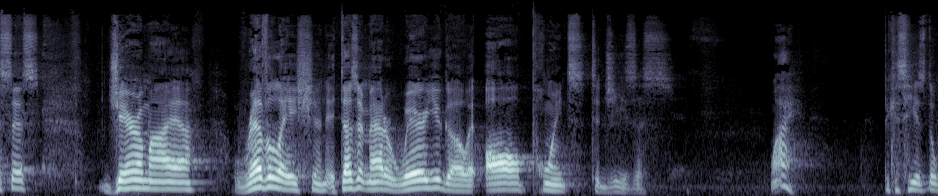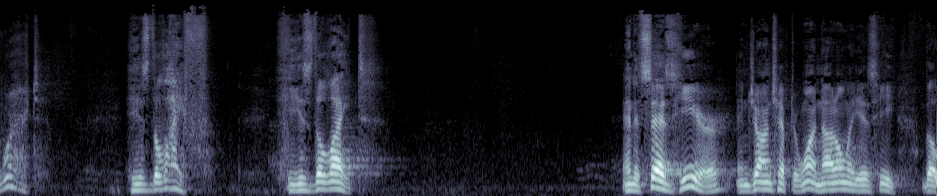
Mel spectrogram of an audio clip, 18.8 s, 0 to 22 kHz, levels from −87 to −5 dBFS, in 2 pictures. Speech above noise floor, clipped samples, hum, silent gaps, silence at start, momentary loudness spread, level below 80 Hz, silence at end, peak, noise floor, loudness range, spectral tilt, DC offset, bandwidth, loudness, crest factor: 45 dB; under 0.1%; none; none; 0 s; 20 LU; -68 dBFS; 0 s; -2 dBFS; -67 dBFS; 15 LU; -5.5 dB/octave; under 0.1%; 18.5 kHz; -22 LUFS; 22 dB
